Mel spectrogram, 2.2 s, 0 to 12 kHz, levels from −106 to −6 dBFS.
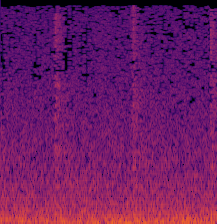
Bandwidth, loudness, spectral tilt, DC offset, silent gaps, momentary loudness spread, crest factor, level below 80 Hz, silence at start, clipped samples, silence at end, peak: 11.5 kHz; -50 LUFS; -4.5 dB/octave; under 0.1%; none; 1 LU; 14 dB; -52 dBFS; 0 s; under 0.1%; 0 s; -32 dBFS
